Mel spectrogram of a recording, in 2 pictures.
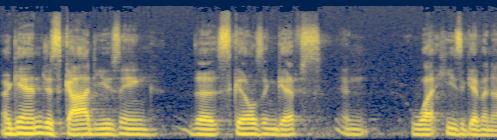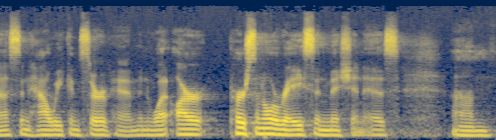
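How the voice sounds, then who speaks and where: A man's voice: fairly low pitch, flat delivery, a little slow, a little mellow. A man speaking casually to a church group about mission life, plainspoken with some fillers. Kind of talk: church presentation talk.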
